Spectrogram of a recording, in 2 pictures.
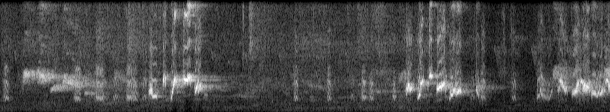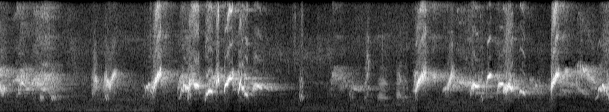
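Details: Red-whiskered bulbul singing at morning practice, used as a lure voice for training birds; rich warbling phrases of slurred whistles come in four or five bursts separated by short lulls.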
